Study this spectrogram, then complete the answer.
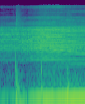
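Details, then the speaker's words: MOZA Mini Mi smartphone gimbal after being mishandled, switched on with phone attached: steady low electric buzz with soft ticks about twice a second as the motor spins wildly out of control; fixed afterwards by calibration in the MOZA Genie app. "so this is what happens when I turn it on now it just spins around wildly even though the phone's attached"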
